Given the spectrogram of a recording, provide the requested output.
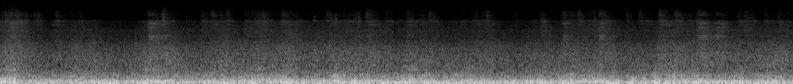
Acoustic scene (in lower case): subway train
